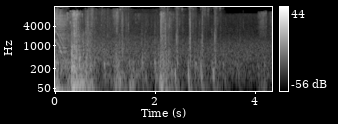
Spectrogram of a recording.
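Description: Footsteps run quickly across grass.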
